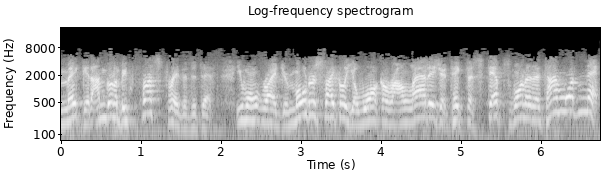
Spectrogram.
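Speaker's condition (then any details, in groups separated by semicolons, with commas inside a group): No condition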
